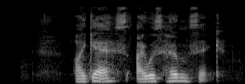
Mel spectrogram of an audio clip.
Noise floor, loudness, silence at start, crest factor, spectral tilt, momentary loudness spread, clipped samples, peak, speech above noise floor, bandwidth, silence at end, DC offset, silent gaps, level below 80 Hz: -54 dBFS; -24 LUFS; 0.75 s; 20 dB; -5 dB/octave; 12 LU; under 0.1%; -6 dBFS; 30 dB; 15.5 kHz; 0.2 s; under 0.1%; none; -70 dBFS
